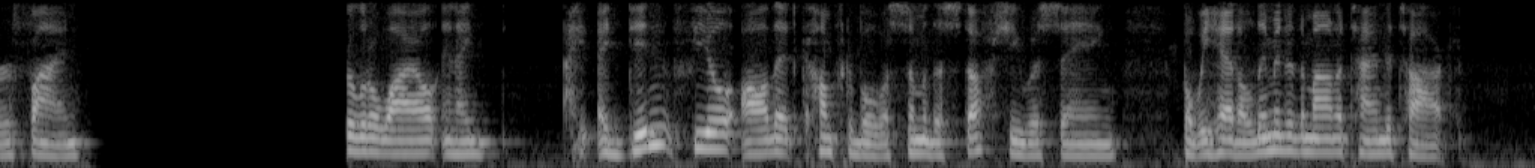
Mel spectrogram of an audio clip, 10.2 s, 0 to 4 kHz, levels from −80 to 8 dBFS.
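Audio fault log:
0.6 to 2.34 s, long network dropout. About 1.7 s of speech is gone. The last sound trails off briefly, then about 1.6 s of silence. Speech returns at "a little while and". Likely cause: packets stopped arriving, and the receiver had nothing to play.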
